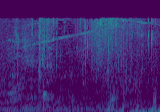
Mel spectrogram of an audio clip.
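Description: A video game character gulps a drink.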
